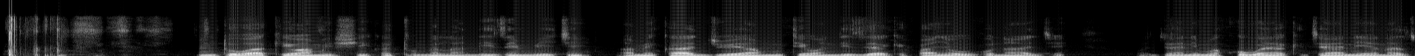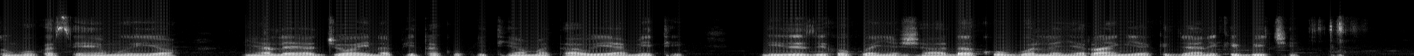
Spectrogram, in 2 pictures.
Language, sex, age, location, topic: Swahili, male, 25-35, Kisii, agriculture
